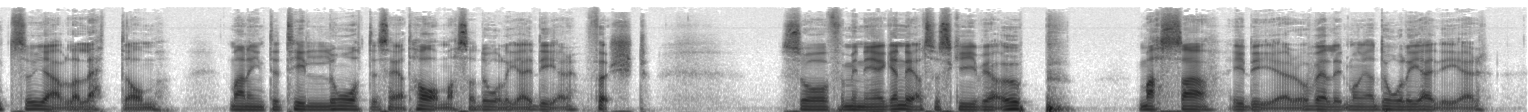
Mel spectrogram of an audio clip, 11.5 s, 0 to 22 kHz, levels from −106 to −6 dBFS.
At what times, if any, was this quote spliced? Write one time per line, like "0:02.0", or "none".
none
